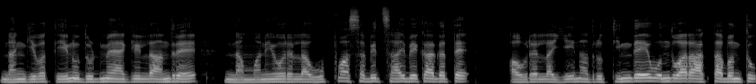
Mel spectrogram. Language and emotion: Kannada, fearful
